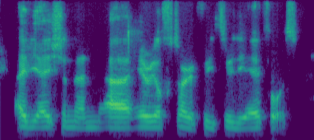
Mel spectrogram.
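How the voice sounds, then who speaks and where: In a dry, close recording with no echo, a man talks at a fairly quick pace in a fairly low pitch. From South Africa. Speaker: camera company product manager. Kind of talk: casual interview chat. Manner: hesitant, many fillers.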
